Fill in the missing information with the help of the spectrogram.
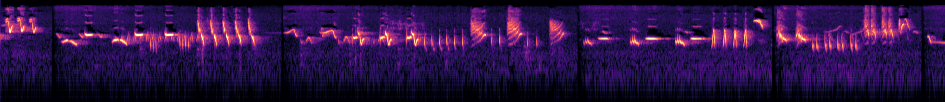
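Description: A common nightingale sings a rich, varied song of pure whistles, fast rattling trills and rapidly repeated notes, phrase after phrase with brief pauses, over a quiet background.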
